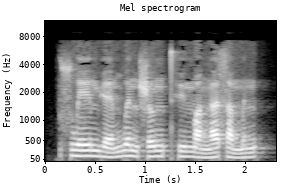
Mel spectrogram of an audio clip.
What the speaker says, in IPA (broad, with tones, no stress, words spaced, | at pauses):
swe˦ɪ̯mɥɛ˨˦ mwə˥˨nʂɤ˦ŋ t̪ʰy˦mɑ˨˦ŋ ä˦sɑ˨ʊ̯mə˦n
